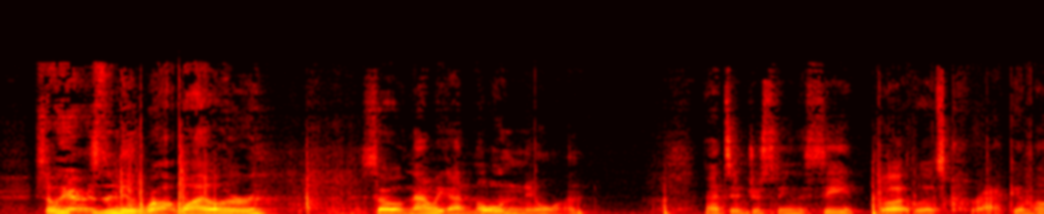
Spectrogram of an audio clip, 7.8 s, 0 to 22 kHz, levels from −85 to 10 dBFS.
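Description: At 4.01 s and again at 6.99 s there is a tiny skip from an overlap between stream segments. Adjacent segments, which fit about 1 s chunks, claim the same time span, so 7 ms and 15 ms of audio are trimmed and the waveform jumps discontinuously.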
